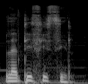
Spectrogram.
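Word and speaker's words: La Difícil: og det hedder La Difficile. – Ja. Var det rigtigt udtalt? Ja.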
